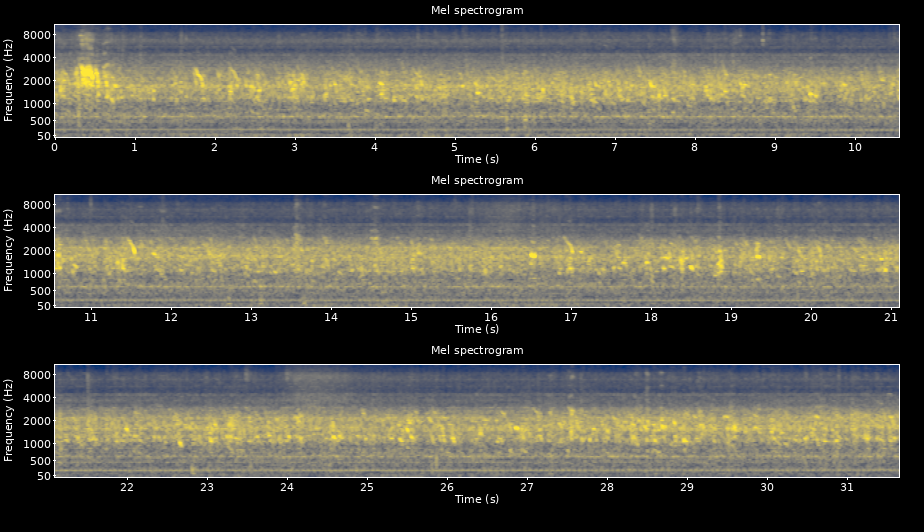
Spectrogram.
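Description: A large flock of young broiler chickens calling all at once: many short, high calls overlapping into a continuous chatter.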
